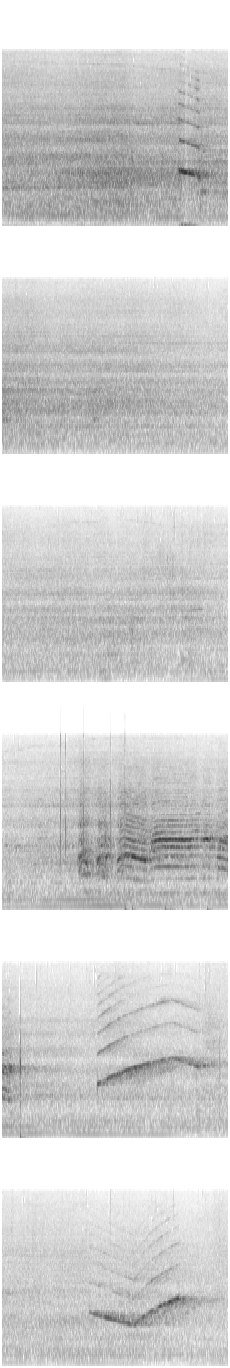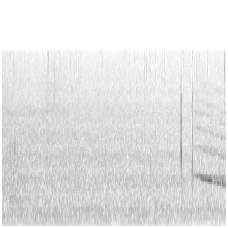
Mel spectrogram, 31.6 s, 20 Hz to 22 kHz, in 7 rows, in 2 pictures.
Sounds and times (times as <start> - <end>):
Fire engine, fire truck (siren): 0.0 - 30.1, 30.7 - 31.6.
